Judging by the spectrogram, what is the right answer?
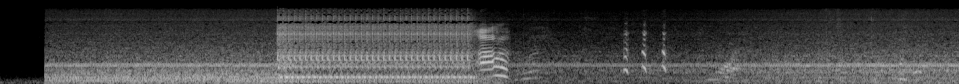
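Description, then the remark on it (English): A TMS machine, recorded during a TMS treatment session, fires a rapid train of clicking pulses that blur into a loud, rattling buzz for about two seconds over a steady electrical hum, followed by a few faint chirps. “And so here's what it sounds like to get the TMS.”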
